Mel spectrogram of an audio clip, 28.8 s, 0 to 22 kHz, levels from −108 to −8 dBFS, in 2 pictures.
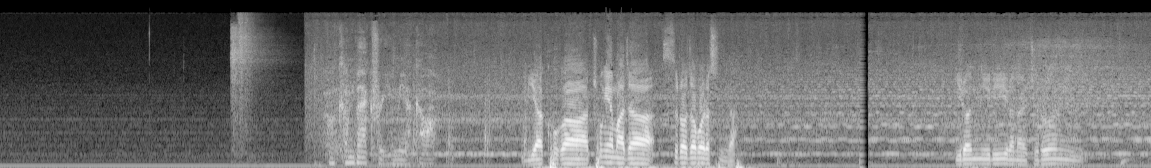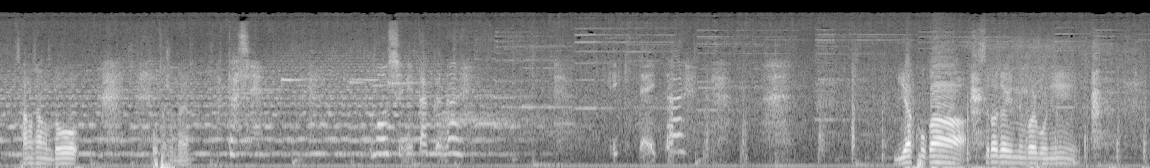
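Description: At 10.75 s a burst of packet loss drops about 100 ms of audio. The receiver extends the last sound for roughly 100 ms, fading it out, then about 20 ms of silence follows before playback resumes at 10.87 s, with the lost stretch skipped.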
